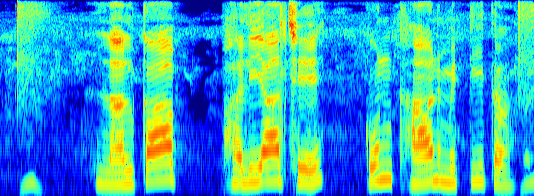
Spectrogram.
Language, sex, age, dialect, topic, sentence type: Magahi, male, 18-24, Northeastern/Surjapuri, agriculture, question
